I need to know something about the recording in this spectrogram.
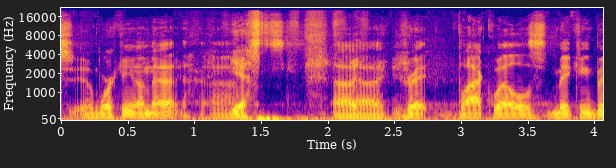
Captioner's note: laughs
